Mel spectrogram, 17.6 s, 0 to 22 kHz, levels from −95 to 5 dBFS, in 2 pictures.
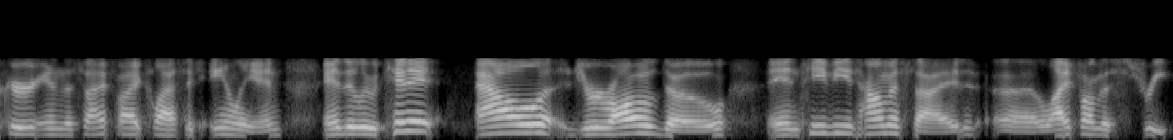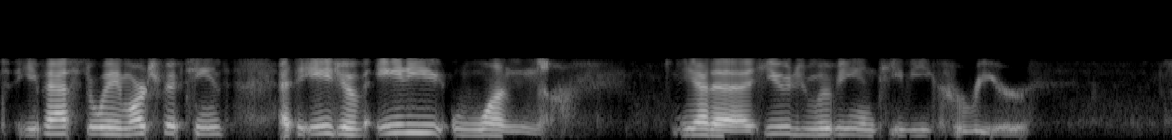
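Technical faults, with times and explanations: Throughout: Codec 2 vocoder. The speech has the robotic, buzzy character of sine-wave resynthesis: the decoder rebuilds the voice from pitch, voicing, energy and a coarse spectral envelope, so the original waveform and its natural texture are lost, and the damage is heavy. The band runs from 250 Hz to 3.7 kHz with nothing above 3.8 kHz, and the quality fits Codec 2's highest 3.2 kbit/s mode.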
